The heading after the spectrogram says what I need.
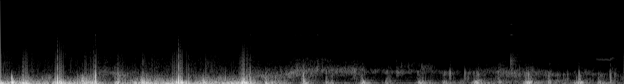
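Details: Loud low thumping heartbeat about 100 a minute with rubbing noise, quieter toward the end, recorded during stress from bouncing around and blowing up a giant balloon; raised rate.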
